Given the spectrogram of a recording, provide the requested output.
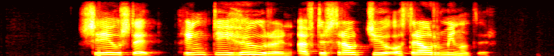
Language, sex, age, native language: Icelandic, male, 11, Icelandic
